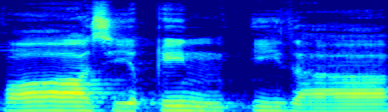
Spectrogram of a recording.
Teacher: Number 2، بغیر غننے کے پڑھیں گے، یعنی جب قن کو پڑھیں گے تو یہاں پر غنہ نہیں کرنا ہے، قن ایذا اس طرح پڑھیں گے۔ نمبر 3، جلدی پڑھیں گے، یعنی قن پر بہت دیر تک نہیں رکنا ہے · نمبر 1، نون کو ظاہر کر کے پڑھیں گے اپنے مخرج سے، یعنی تنوین کے اندر جو نون چھپا ہے اس کو اپنے مخرج سے ادا کرنا ہے۔ نون زبان کی نوک اوپر کے مسوڑھوں سے مل کر ادا ہوتا ہے۔ نون کو اپنے مخرج سے ہم نے پڑھ دیا تو نون ظاہر ہو جائے گا۔ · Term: اظہار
